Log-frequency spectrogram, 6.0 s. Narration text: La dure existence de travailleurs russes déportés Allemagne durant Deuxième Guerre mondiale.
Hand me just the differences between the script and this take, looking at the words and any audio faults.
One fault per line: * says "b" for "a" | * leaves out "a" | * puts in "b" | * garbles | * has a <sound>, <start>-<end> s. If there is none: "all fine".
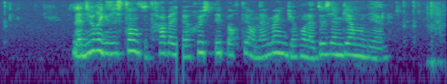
* has a dropout, 2.4-2.5 s
* puts in "en"
* puts in "la"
